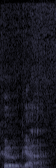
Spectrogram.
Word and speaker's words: hygge: how you say it Kathy says it's pronounced hygge okay well do get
